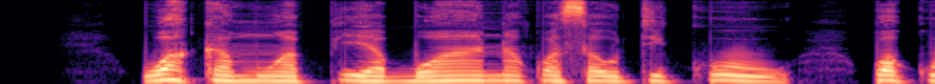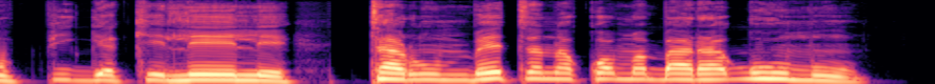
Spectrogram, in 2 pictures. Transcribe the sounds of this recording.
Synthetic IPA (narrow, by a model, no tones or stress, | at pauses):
wakamuwapiaɓwanakwasautikuː | kwakupiɠakɛlɛlɛ | taɾumbɛtanakwamaɓaɾaɠumu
